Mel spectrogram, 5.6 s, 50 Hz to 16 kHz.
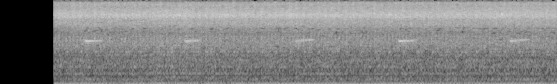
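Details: Volvo B234FT engine, warm idle: faint high chirp repeating about once a second over steady rumble, seemingly every 2 cambelt revolutions (marks on belt); varies with rpm, much squeakier and louder when cold; alternator ruled out, cause unconfirmed.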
